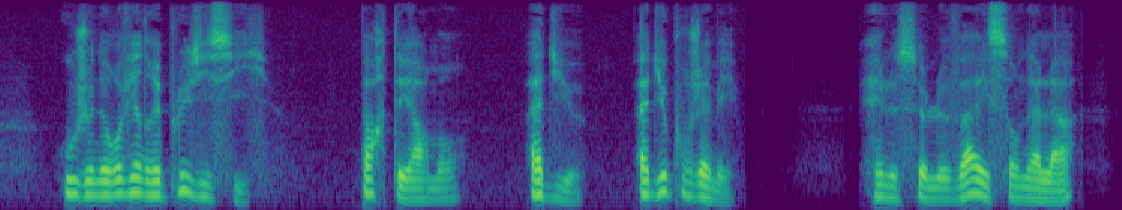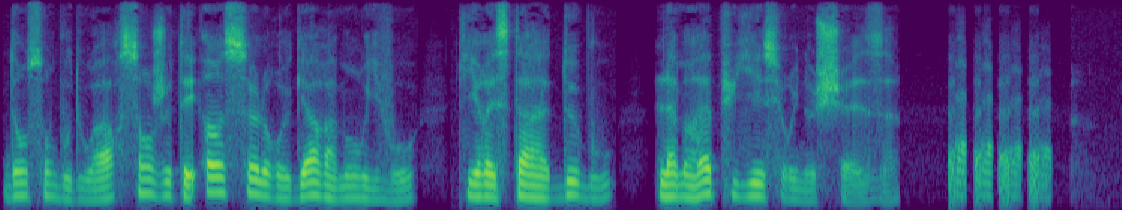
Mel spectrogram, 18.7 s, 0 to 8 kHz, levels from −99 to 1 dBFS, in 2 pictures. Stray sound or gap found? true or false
true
